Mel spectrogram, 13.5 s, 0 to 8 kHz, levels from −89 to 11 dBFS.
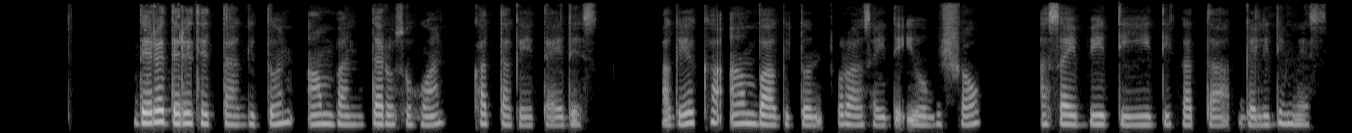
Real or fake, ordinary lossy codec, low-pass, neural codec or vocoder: real; AAC, 48 kbps; 7.2 kHz; none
